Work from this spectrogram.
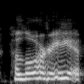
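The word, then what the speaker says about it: pholourie: And yes, I looked up how to pronounce that. Palori pineapple triny chow, Queens Park swizzle, and carob logger.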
